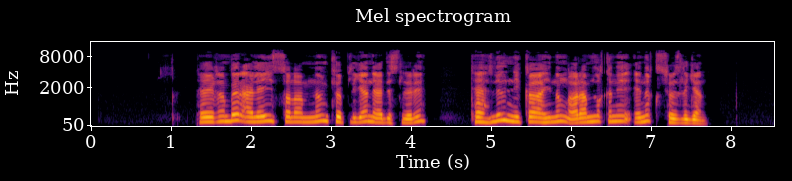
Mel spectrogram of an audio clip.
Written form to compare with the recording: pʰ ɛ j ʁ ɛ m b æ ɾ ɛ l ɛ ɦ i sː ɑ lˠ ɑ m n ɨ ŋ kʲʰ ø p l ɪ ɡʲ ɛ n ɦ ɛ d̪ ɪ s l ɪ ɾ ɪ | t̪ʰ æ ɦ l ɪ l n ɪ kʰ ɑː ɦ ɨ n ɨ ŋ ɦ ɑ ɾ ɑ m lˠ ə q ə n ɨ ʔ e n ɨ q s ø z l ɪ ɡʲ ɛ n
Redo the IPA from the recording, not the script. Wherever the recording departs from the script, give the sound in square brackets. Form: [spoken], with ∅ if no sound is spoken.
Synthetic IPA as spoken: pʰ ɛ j ʁ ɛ m b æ ɾ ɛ l ɛ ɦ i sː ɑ lˠ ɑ m n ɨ ŋ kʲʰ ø p l ɪ ɡʲ ɛ n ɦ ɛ d̪ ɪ s l ɪ ɾ ɪ | t̪ʰ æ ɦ l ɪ l n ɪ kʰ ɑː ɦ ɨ n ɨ ŋ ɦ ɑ ɾ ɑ m lˠ ə q ə n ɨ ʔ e n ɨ q s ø z l ɪ ɡʲ ɛ n

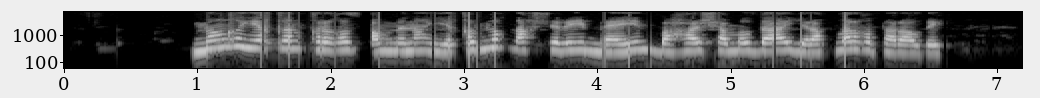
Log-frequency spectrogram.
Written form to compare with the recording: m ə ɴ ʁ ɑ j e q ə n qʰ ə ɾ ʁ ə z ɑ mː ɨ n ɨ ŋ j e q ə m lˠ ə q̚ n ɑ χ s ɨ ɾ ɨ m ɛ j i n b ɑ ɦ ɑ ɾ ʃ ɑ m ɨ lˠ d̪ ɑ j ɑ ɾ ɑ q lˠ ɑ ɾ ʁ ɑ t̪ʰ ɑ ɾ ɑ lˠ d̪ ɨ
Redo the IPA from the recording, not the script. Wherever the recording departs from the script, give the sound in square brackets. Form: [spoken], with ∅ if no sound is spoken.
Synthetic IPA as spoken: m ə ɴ ʁ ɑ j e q ə n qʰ ə ɾ ʁ ə z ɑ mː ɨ n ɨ ŋ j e q ə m lˠ ə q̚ n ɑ χ [ʃ] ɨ ɾ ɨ m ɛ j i n b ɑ ɦ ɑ ɾ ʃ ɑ m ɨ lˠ d̪ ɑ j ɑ ɾ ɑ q lˠ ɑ ɾ ʁ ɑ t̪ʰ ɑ ɾ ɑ lˠ d̪ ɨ

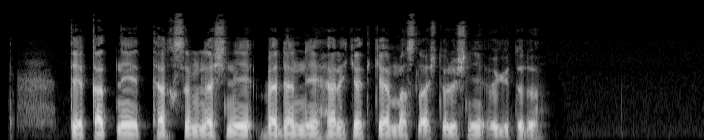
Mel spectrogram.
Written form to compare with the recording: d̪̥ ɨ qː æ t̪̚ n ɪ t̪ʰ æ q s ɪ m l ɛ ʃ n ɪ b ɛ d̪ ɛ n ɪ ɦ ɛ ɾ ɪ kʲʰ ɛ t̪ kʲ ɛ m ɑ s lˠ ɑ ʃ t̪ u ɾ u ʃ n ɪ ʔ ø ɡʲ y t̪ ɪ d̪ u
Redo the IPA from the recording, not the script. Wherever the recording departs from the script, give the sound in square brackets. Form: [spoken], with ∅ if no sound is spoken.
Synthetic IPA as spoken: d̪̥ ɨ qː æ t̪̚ n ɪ t̪ʰ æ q s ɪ m l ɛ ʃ n ɪ b ɛ d̪ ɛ [nː] ɪ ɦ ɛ ɾ ɪ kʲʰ ɛ t̪ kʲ ɛ m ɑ s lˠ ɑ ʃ t̪ u ɾ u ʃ n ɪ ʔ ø ɡʲ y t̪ ɪ d̪ u

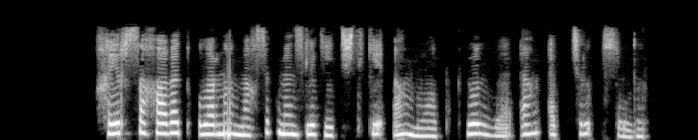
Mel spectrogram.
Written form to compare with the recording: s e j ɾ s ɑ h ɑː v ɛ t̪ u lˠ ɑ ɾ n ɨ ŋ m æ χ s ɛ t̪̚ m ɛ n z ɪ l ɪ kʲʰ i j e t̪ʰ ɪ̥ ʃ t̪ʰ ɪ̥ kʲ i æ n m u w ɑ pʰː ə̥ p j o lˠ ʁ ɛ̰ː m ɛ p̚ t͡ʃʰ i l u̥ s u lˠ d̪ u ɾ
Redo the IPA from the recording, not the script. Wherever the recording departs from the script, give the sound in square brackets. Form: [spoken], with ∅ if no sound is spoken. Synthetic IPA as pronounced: [χ] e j ɾ s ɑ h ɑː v ɛ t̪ u lˠ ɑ ɾ n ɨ ŋ m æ χ s ɛ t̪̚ m ɛ n z ɪ l ɪ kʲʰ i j e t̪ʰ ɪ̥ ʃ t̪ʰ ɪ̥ kʲ i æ [ŋ] m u w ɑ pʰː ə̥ [q] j o lˠ [v] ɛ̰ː [ŋ] ɛ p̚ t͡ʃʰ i l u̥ s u lˠ d̪ u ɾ

